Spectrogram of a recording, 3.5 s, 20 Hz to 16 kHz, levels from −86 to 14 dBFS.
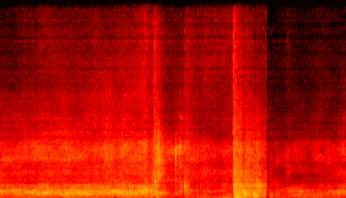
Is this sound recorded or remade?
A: remade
